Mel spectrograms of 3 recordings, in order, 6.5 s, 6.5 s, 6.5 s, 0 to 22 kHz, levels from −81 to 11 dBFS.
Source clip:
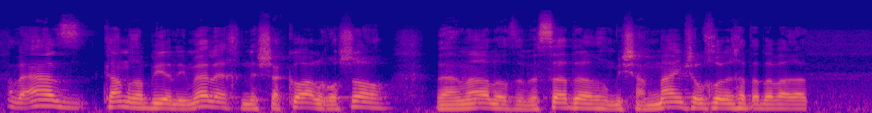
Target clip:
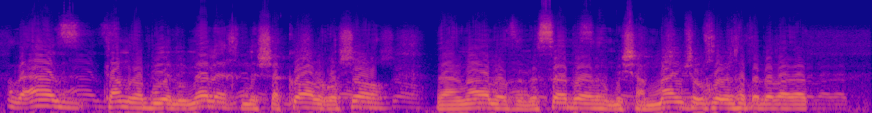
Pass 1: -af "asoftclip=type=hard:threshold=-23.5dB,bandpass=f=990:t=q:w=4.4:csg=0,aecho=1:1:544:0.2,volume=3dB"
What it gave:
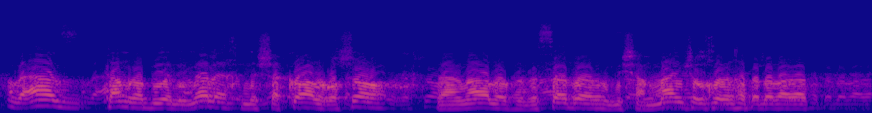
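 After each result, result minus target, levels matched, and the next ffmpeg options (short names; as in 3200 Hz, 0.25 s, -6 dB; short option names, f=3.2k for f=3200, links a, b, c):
echo 0.24 s late; 1000 Hz band +9.5 dB
-af "asoftclip=type=hard:threshold=-23.5dB,bandpass=f=990:t=q:w=4.4:csg=0,aecho=1:1:304:0.2,volume=3dB"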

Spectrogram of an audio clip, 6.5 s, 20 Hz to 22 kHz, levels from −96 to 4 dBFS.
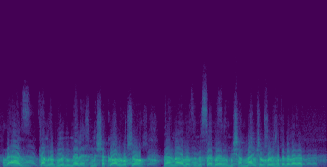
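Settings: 1000 Hz band +9.5 dB
-af "asoftclip=type=hard:threshold=-23.5dB,aecho=1:1:304:0.2,volume=3dB"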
